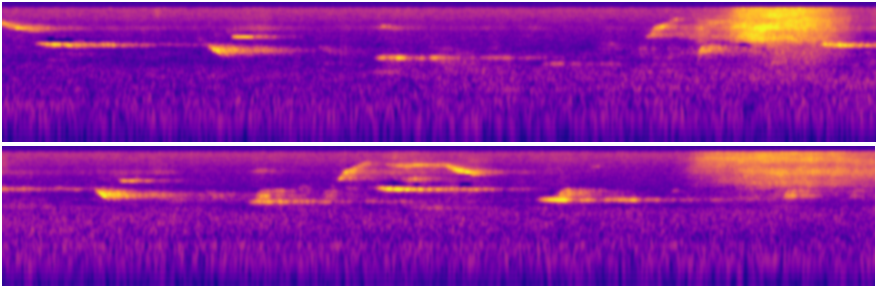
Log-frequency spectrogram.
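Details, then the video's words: Bellbirds singing at sunset: clear, ringing whistled notes in short phrases, several birds overlapping, over a steady low rumble and a few brief rustling bursts. "bell bird sunset song"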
